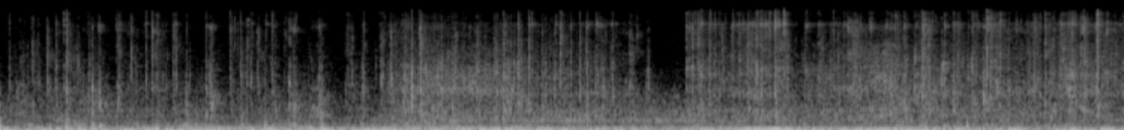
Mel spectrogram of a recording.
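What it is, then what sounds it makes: Plastic computer keyboard. Long nails type rapidly on the keys of a white plastic computer keyboard, producing a steady stream of fast, crisp clicks and taps over a constant low hum. The typing briefly thins out near the middle before resuming at full pace.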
